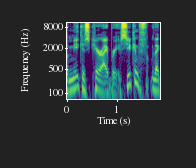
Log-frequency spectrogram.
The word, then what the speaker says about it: amicus: all these groups filing amikas briefs on behalf of the issue that they believe I always mispronounced it I called it Amicus it's amus I don't know I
